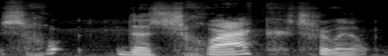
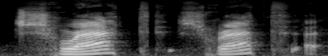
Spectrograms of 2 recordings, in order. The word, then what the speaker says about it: Schrat: Yeah, another one I've heard is the Schrack. No, how do you say it? This is German. It's like it's Schrat, like scrat, but with a in the middle.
